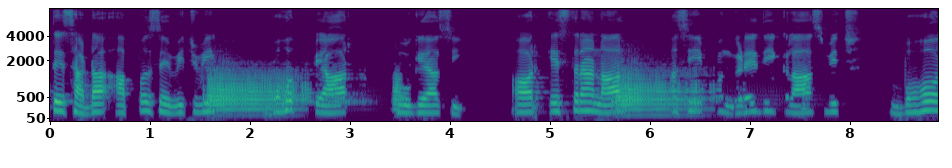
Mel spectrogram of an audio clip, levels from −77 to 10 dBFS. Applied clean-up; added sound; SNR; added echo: classical method spectral subtraction.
